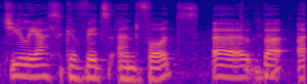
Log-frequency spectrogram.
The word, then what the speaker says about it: Juliassacre: Juliassacre.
